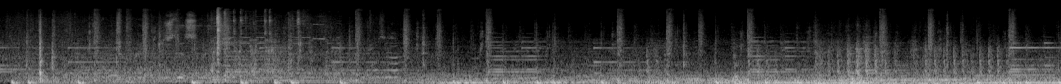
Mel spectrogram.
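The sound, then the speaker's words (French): A bus on the 3000 line from Bourg-d'Oisans to Grenoble idles with a steady low rumble while passengers climb aboard, scattered clacks and thumps sounding throughout and voices murmuring in the background. “On est rentré dans le bus.”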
